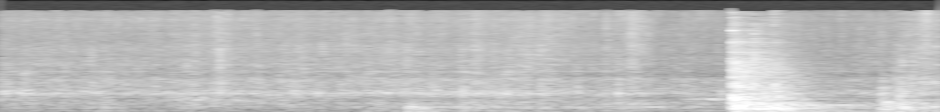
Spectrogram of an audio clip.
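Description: Tomato sauce sizzling faintly in a saucepan on the stove while a wooden spoon stirs thick cream into it. About three and a half seconds in comes a single louder knock, followed by a few small clicks.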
